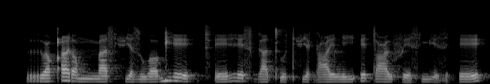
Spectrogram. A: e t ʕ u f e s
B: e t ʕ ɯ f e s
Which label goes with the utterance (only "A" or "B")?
B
